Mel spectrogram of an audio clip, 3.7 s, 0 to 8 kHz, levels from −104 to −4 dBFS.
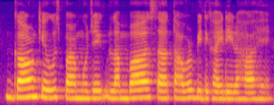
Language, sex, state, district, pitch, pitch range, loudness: Hindi, female, Arunachal Pradesh, Lower Dibang Valley, 210 Hz, 205-225 Hz, -17 LUFS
